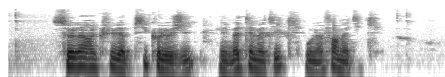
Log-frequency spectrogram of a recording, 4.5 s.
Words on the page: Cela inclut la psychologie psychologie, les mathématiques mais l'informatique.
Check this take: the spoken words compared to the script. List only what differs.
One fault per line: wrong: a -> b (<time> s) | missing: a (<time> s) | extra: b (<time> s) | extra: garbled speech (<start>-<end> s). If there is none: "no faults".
missing: psychologie (2.0 s)
wrong: mais -> ou (3.0 s)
